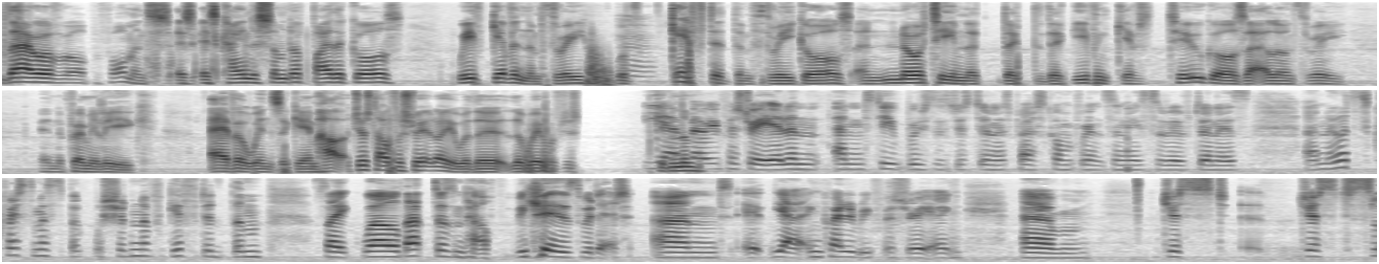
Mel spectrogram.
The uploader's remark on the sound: driving back from Manchester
